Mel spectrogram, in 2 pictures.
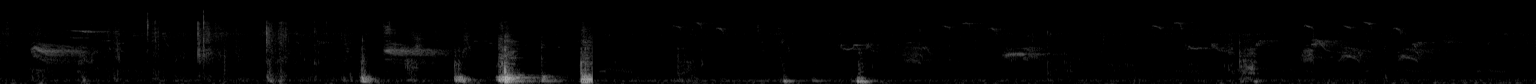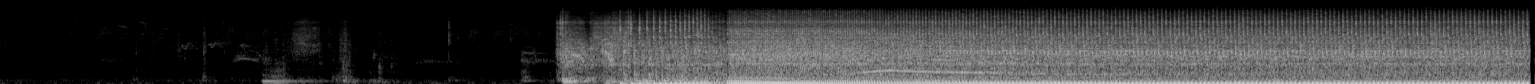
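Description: Scattered knocks and faint chirps, then about two-thirds of the way through a Massey Ferguson 241 DI tractor's diesel engine starts and runs loud and steady.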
